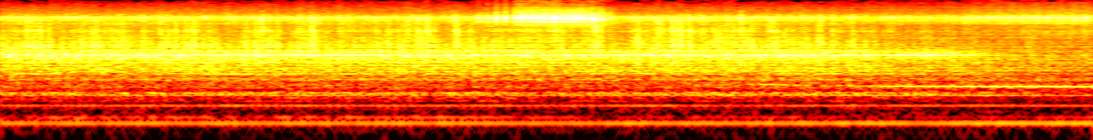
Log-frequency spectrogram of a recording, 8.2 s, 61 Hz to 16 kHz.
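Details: Powermatic 87 bandsaw, year unknown, running in neutral without the blade swinging after the loose main drive pulley was refitted with set screws; smooth even hum, low drone, no knocking, slapping or rattle, drive runs quiet and healthy.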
